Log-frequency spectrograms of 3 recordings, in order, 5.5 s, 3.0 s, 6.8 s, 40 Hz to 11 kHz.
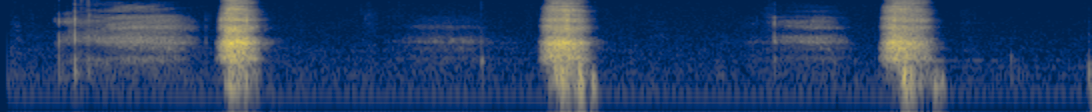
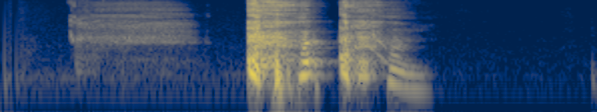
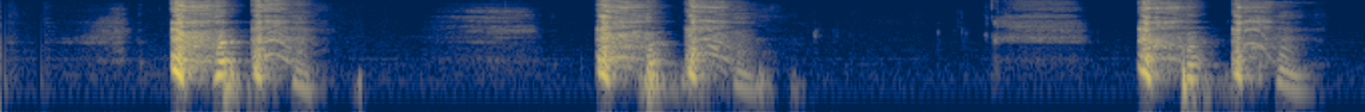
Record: exhalation_length: 5.5 s
exhalation_amplitude: 25018
exhalation_signal_mean_std_ratio: 0.25
cough_length: 3.0 s
cough_amplitude: 27444
cough_signal_mean_std_ratio: 0.31
three_cough_length: 6.8 s
three_cough_amplitude: 25724
three_cough_signal_mean_std_ratio: 0.31
survey_phase: beta (2021-08-13 to 2022-03-07)
age: 45-64
gender: Female
wearing_mask: 'No'
symptom_change_to_sense_of_smell_or_taste: true
symptom_loss_of_taste: true
symptom_onset: 12 days
smoker_status: Ex-smoker
respiratory_condition_asthma: false
respiratory_condition_other: false
recruitment_source: REACT
submission_delay: 1 day
covid_test_result: Negative
covid_test_method: RT-qPCR
influenza_a_test_result: Negative
influenza_b_test_result: Negative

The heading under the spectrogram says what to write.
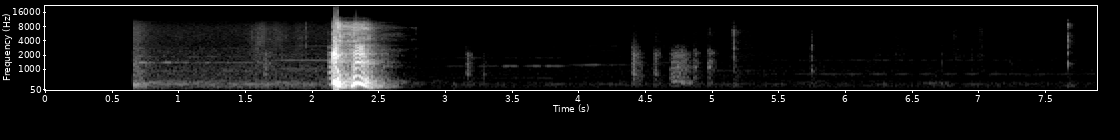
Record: cough_length: 7.9 s
cough_amplitude: 32768
cough_signal_mean_std_ratio: 0.13
survey_phase: beta (2021-08-13 to 2022-03-07)
age: 65+
gender: Male
wearing_mask: 'No'
symptom_fatigue: true
symptom_onset: 12 days
smoker_status: Never smoked
respiratory_condition_asthma: false
respiratory_condition_other: false
recruitment_source: REACT
submission_delay: 6 days
covid_test_result: Negative
covid_test_method: RT-qPCR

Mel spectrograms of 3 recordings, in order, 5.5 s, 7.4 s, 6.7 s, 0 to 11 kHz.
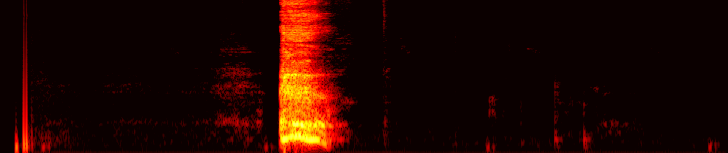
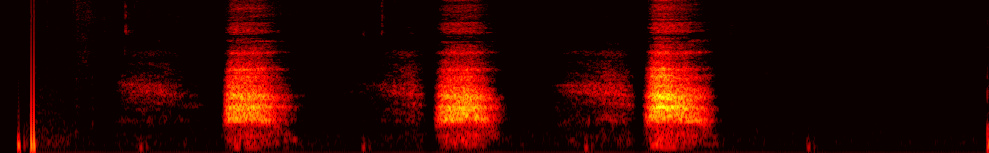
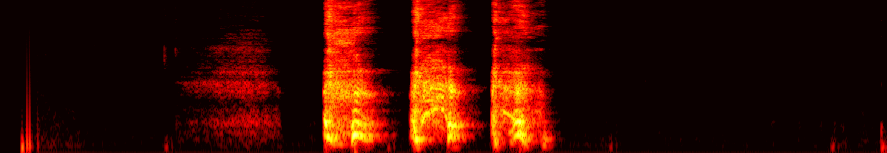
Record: cough_length: 5.5 s
cough_amplitude: 26905
cough_signal_mean_std_ratio: 0.2
exhalation_length: 7.4 s
exhalation_amplitude: 12949
exhalation_signal_mean_std_ratio: 0.3
three_cough_length: 6.7 s
three_cough_amplitude: 27662
three_cough_signal_mean_std_ratio: 0.29
survey_phase: beta (2021-08-13 to 2022-03-07)
age: 45-64
gender: Male
wearing_mask: 'No'
symptom_diarrhoea: true
smoker_status: Never smoked
respiratory_condition_asthma: false
respiratory_condition_other: false
recruitment_source: Test and Trace
submission_delay: 2 days
covid_test_result: Positive
covid_test_method: RT-qPCR
covid_ct_value: 26.4
covid_ct_gene: ORF1ab gene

